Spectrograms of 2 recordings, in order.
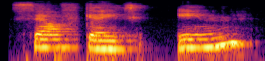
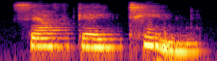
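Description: First: The words are said separately. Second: The words run together smoothly.

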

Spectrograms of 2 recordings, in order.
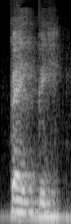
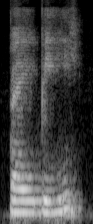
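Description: First: The final vowel is clipped shorter. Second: The final vowel is drawn out longer. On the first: "for the other two accents... It's a bit shorter" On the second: "for Australian English, we tend to make it a bit longer"

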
